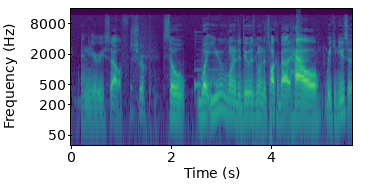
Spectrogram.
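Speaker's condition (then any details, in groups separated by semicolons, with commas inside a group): No condition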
